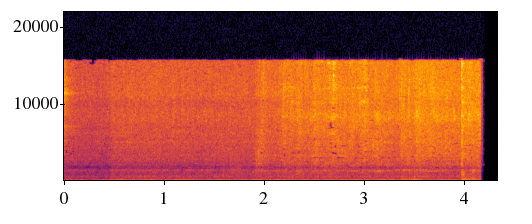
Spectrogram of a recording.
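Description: Chopped onions and spice sizzling in hot oil in a stainless steel saucepan, growing louder about two seconds in. A low steady hum runs underneath.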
